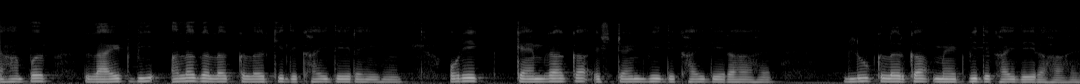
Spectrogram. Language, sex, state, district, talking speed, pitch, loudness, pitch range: Hindi, male, Bihar, Jahanabad, 170 wpm, 125 Hz, -33 LUFS, 120-135 Hz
